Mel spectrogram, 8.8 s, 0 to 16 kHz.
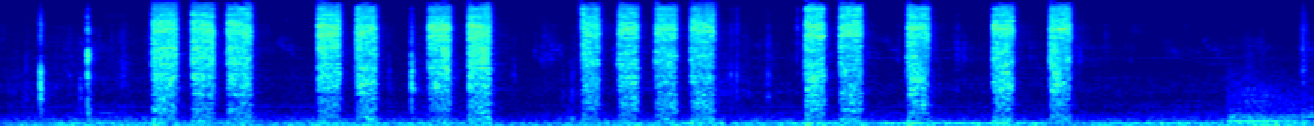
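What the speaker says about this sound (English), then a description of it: "Give your caliper bracket a little bit of a spray" Repeated short hissing bursts of an aerosol spray can aimed at a brake caliper bracket on a Ram 3500, close and loud, in quick clusters of two to four, with a faint low hum underneath.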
